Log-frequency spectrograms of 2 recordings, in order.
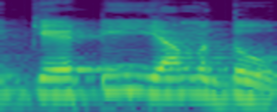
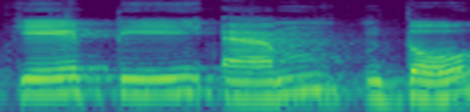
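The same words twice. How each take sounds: First: Said in the usual way. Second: "के T M दो" very slow, piece by piece; slow dictation. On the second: Shown as a demonstration. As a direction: spell out "के T M दो" slowly for memorising. Repeats mnemonic to be memorised.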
